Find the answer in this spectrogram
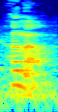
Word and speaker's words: homo: rules of grammar and utter the word homo without sounding the H in the first syllable, that is, to avoid African provincialisms.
